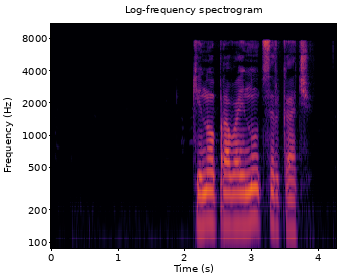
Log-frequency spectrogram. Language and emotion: Russian, neutral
